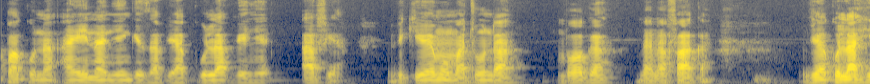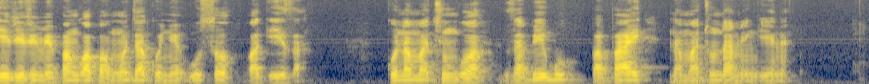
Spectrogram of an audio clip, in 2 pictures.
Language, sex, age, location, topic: Swahili, male, 25-35, Nairobi, health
